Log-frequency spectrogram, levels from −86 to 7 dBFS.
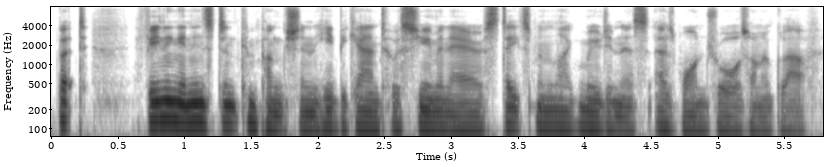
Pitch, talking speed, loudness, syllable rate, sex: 90 Hz, 215 wpm, -19 LUFS, 6.4 syllables/s, male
